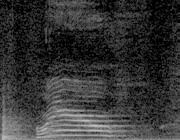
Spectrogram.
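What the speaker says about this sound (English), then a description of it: "I'm trying to lure my cat onto my lap." A pet cat at home lets out a single close, clear meow that rises and then falls, with a quiet room around it.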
